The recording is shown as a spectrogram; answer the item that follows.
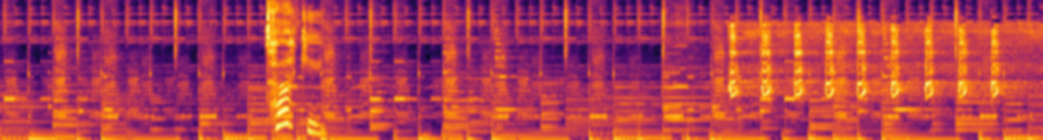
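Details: Turkey gobbling once in a brief, rapid, warbling burst that tumbles downward, set against steady cheerful children's music with percussion and bright chiming notes throughout.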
